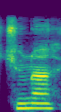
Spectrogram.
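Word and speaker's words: Cunha: I think it's Chuna is actually how you pronounce it.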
